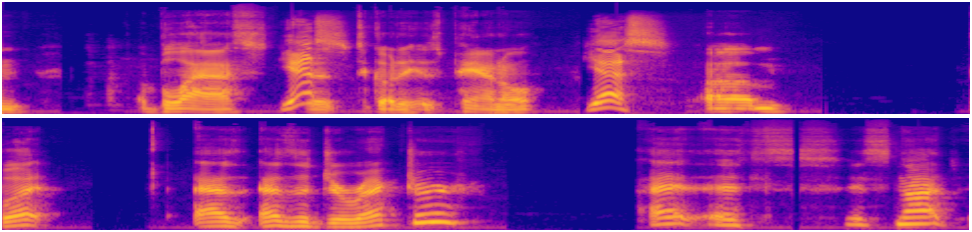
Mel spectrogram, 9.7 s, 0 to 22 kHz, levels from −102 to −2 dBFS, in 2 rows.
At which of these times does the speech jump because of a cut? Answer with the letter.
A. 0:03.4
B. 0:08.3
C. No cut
C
